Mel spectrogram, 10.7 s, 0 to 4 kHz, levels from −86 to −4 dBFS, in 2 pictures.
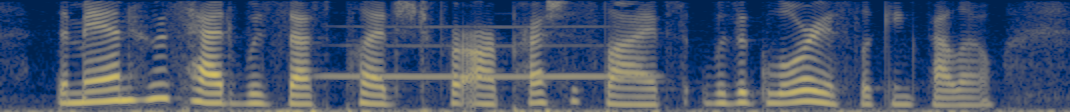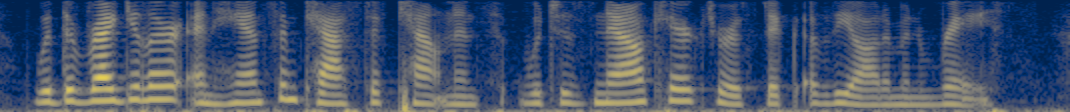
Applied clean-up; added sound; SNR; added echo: none; Wind instrument, woodwind instrument; 14 dB; none.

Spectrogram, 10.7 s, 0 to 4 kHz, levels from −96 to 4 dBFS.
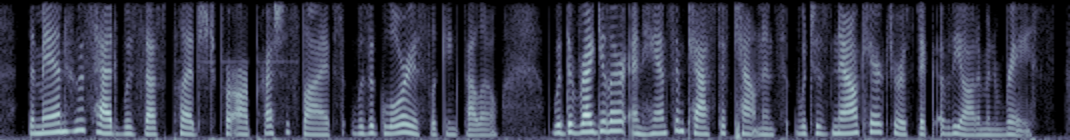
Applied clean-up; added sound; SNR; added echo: neural diffusion model UNIVERSE++.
